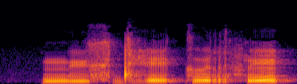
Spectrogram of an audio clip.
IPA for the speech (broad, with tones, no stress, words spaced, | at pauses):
myː˧xdʱe˧˩˧kɯ˧rfẽ˨˥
